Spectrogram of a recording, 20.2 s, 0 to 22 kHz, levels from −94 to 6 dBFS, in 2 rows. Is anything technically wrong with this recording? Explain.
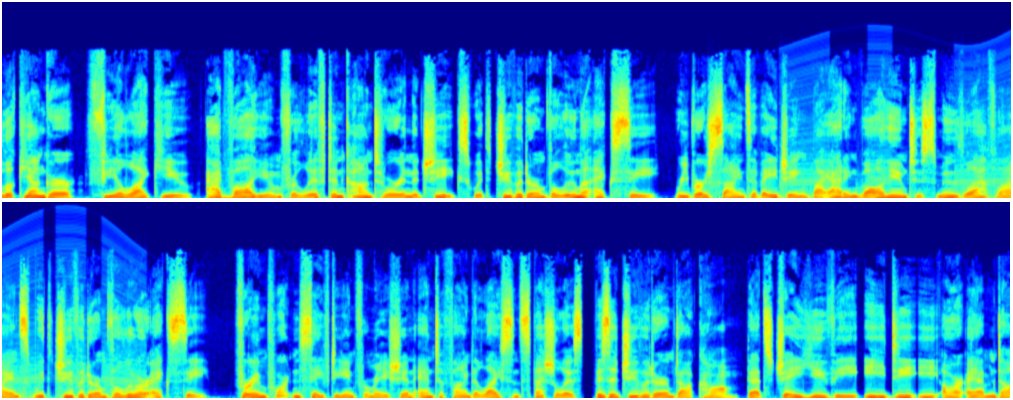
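Yes. From 7.05 to 11.75 s there is computer activity noise: load changes in the computer disturb the ground shared with the audio circuit, adding a buzzing, chirping texture that pulses at around 200 per second, sitting well below the speech and unrelated to it.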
